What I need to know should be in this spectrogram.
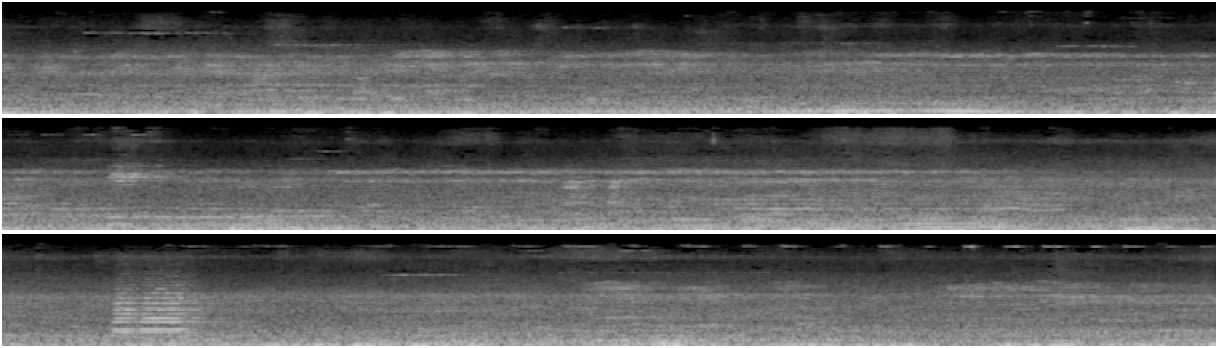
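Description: Car engines hum as traffic moves slowly along a busy street.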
